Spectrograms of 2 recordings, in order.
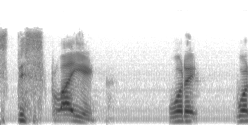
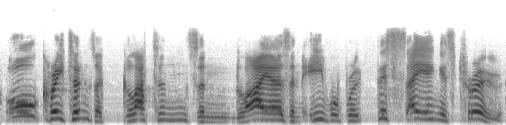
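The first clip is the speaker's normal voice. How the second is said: slow, lofty quoted proclamation, pitched higher; quoting Paul; 7 semitones higher, slower than usual. Retold or imitated. Preacher quoting Paul's line to the church, slow and lofty. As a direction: read it out slowly like grand scripture. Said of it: "where he says".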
